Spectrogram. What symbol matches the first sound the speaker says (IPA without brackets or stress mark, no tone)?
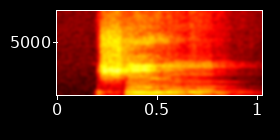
ʃ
